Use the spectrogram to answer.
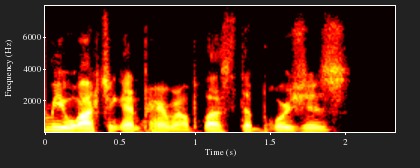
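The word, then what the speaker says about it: Borgias: I'm re-watching on Paramount Plus the Boures. It's It's about spell that, Paul.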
